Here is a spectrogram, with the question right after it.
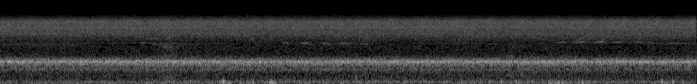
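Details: Periodical cicadas emerging at Gillam Park in Little Rock, Arkansas: a steady, unbroken droning chorus with a sustained whine in the middle range, unchanging throughout, with faint low rumbles and light rustling underneath.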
